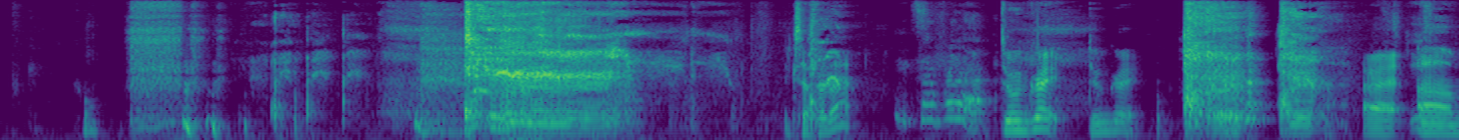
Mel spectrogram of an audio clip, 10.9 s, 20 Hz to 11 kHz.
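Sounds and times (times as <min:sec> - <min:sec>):
speech: 0:01.4 - 0:01.6, 0:06.0 - 0:06.5, 0:07.2 - 0:10.9
unwell woman clearing throat: 0:03.4 - 0:04.8, 0:08.9 - 0:10.1
unwell woman coughing: 0:03.4 - 0:04.9, 0:06.0 - 0:06.4, 0:08.9 - 0:10.1.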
